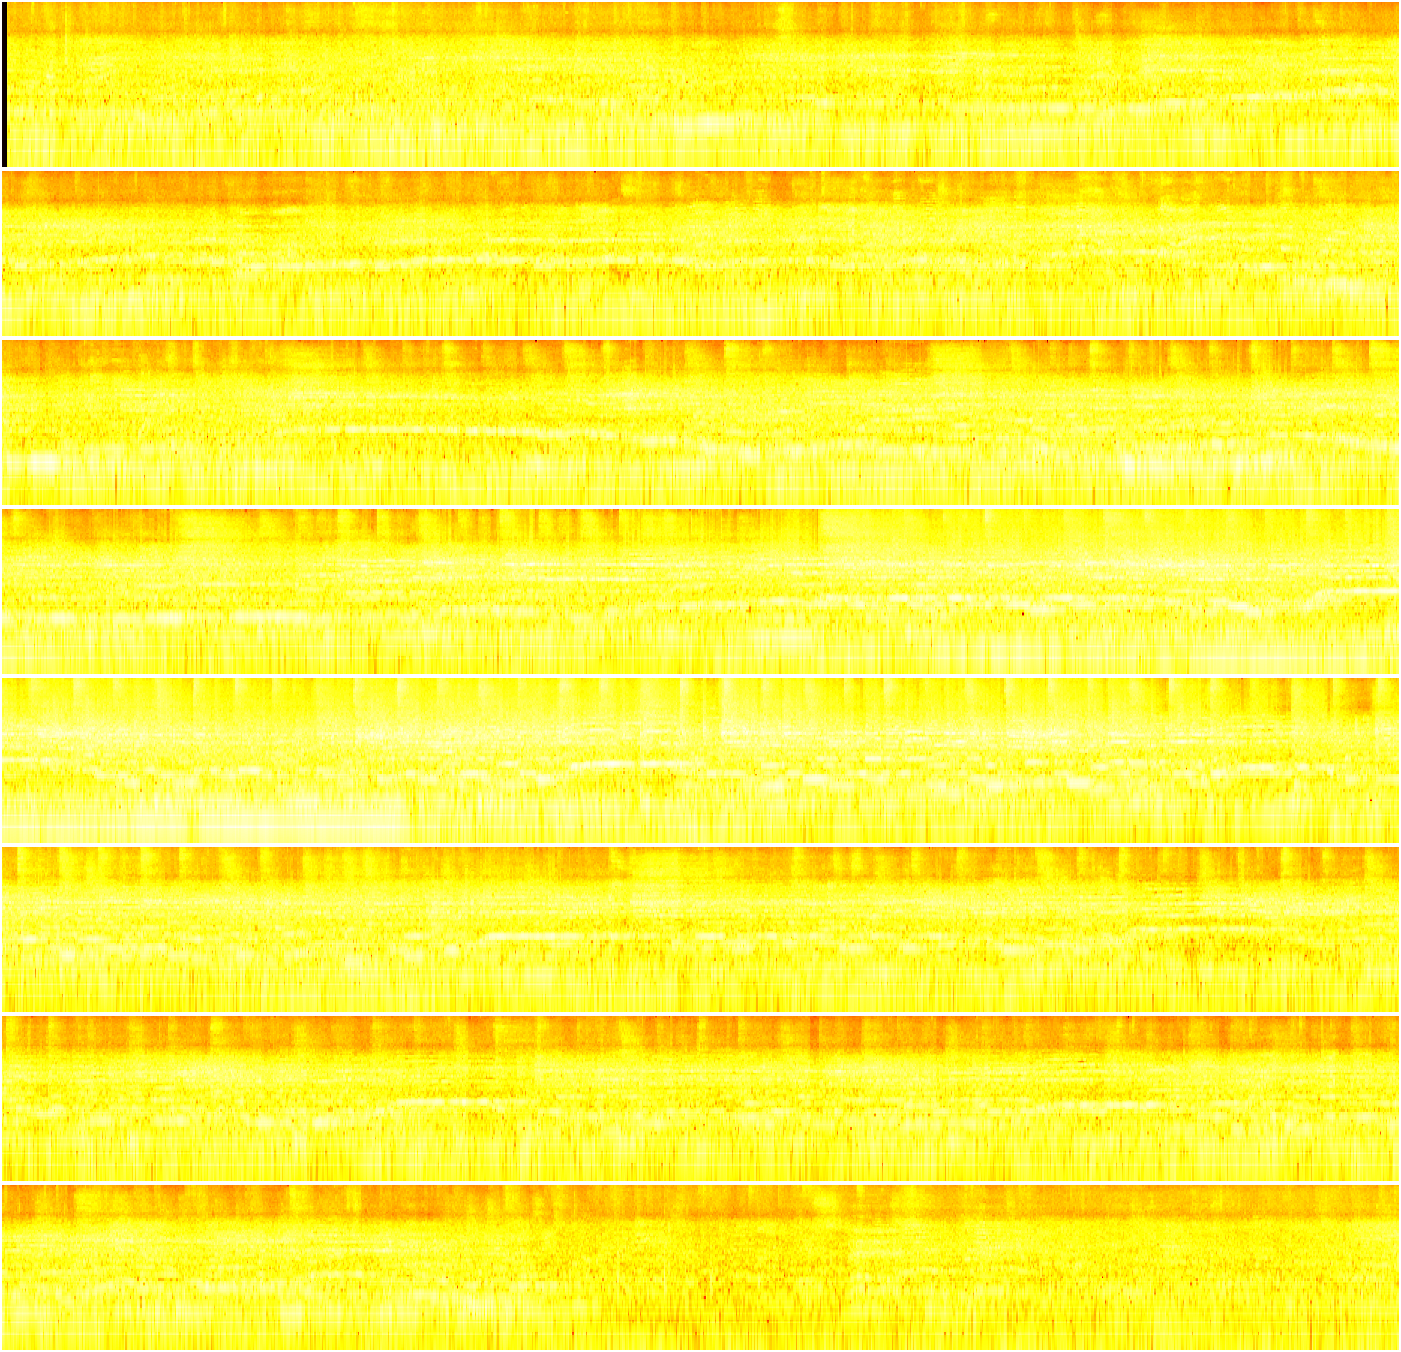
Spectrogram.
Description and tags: South Kensington - Busker in station
london, ambience, soundscape, ambient, city, background-sound, ambiance, general-noise, atmosphere, field-recording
